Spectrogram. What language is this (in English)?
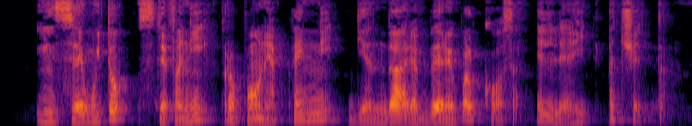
Italian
